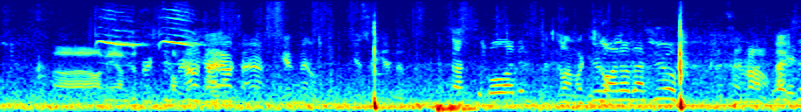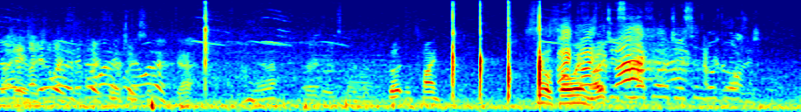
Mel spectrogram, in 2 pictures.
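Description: Players' voices calling and shouting across a soccer field, with scattered sharp knocks. The loudest knocks are four in quick succession a little after twelve seconds in, followed by louder shouting.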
